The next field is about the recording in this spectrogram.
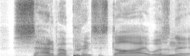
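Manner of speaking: imitated bellowing woman's voice. Retelling what a woman with a walking stick said on learning they were English, bellowing. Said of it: "her voice like bellowed".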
